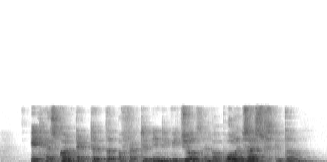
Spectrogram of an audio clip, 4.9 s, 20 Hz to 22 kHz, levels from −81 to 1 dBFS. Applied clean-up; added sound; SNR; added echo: none; none; none; reverberation time 0.5 s.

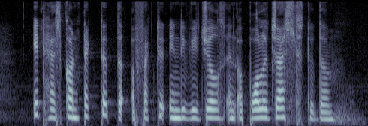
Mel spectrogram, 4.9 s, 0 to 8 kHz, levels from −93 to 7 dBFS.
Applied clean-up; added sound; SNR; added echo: none; none; none; none.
